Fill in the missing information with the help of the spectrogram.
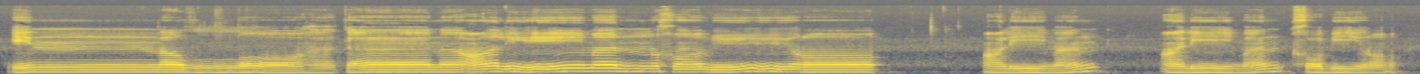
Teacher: Dibaca jelas, izhar satu ketukan dan tidak dengung.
